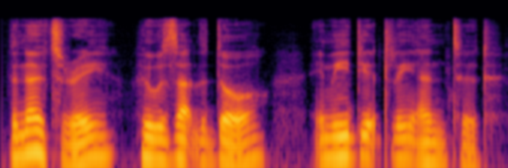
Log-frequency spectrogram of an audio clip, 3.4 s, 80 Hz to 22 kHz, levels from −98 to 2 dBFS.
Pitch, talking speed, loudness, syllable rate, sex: 100 Hz, 160 wpm, -19 LUFS, 5.8 syllables/s, male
